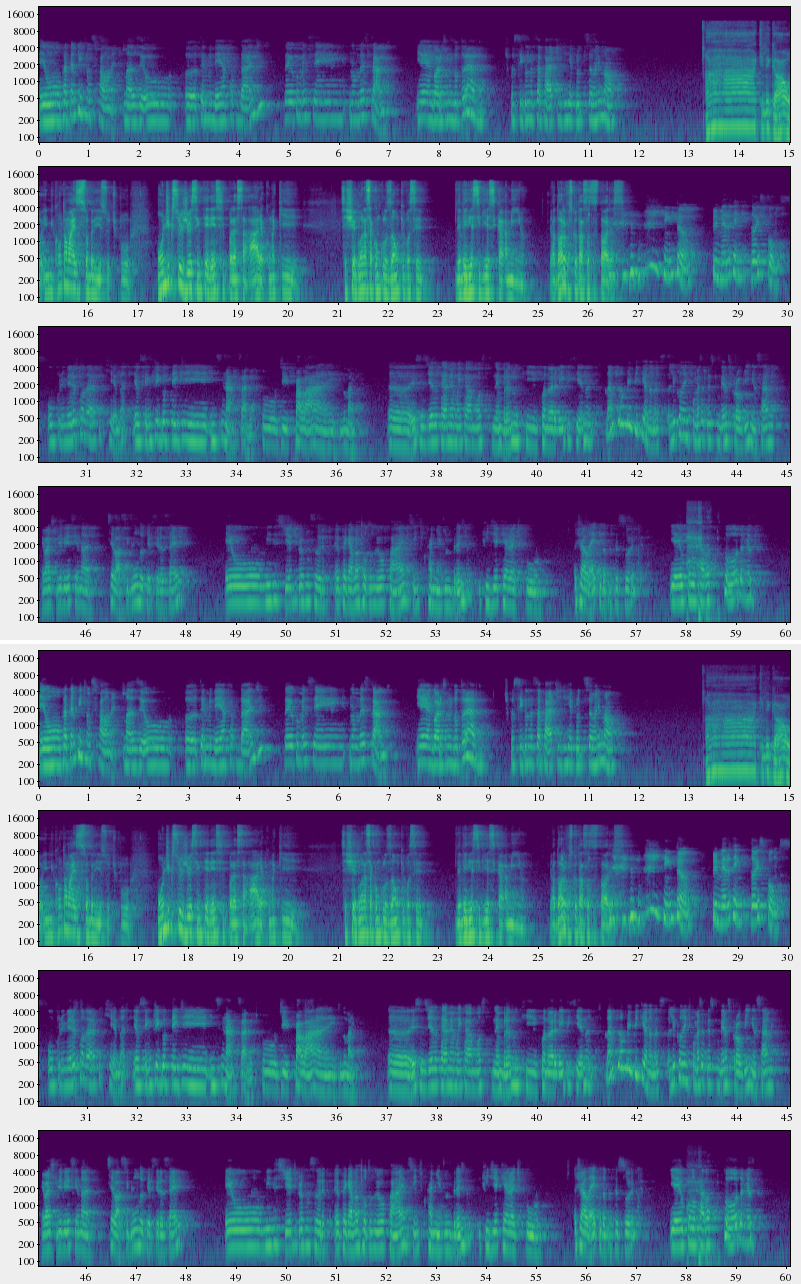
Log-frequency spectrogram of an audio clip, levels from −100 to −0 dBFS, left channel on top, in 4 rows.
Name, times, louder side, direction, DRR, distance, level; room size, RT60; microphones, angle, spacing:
voice 1, 0.0-4.6 4.9-7.0 7.6-8.9 9.4-11.6 25.5-25.6 26.4-28.1 28.5-29.9 30.2-36.4 37.0-44.7 45.1-46.2 46.4-48.0 48.8-55.2 55.8-57.1 57.7-59.4, right 2 dB, 70° right, 1.3 m, -37 dB
voice 2, 13.3-20.2 21.1-22.8 23.3-24.8 25.2-26.6 58.0-58.3, left 3 dB, 45° left, 1.3 m, -32 dB
26.5 x 24.0 x 5.0 m
head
